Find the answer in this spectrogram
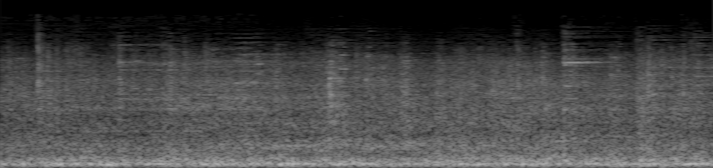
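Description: Double-stack intermodal freight train rolling by: a steady low rumble of steel wheels on rail, with scattered clacks as the well cars pass over the rail joints.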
